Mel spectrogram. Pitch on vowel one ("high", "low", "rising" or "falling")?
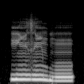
high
